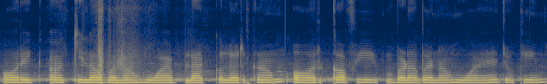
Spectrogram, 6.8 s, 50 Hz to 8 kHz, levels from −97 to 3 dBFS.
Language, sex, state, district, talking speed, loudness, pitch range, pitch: Hindi, female, Chhattisgarh, Kabirdham, 140 wpm, -16 LUFS, 220-225 Hz, 225 Hz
